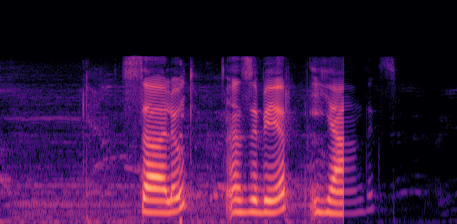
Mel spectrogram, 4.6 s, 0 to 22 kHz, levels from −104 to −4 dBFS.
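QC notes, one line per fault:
1.80–1.83 s, corrupt frame decoded: a short glitch cuts across the speech. Bit errors in a couple of compressed frames went to the decoder, which misread gains and codes and scattered energy across the wrong frequencies, peaking around -25 dBFS.
3.43 s to the end, one channel inverted: the speech drops by about 28 dB, leaving a faint residue. Likely cause is one channel playing with reversed polarity, so the centred voice, common to both sides, cancels when the channels sum to mono.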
